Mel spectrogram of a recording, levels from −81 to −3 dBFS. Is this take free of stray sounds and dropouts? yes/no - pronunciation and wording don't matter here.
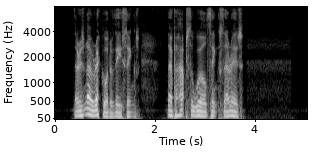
yes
